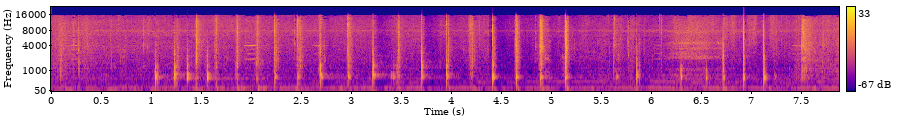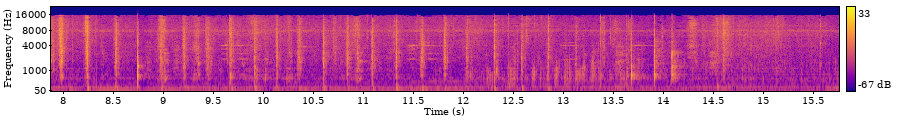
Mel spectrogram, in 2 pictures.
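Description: A pestle pounds rhythmically in a stone mortar.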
